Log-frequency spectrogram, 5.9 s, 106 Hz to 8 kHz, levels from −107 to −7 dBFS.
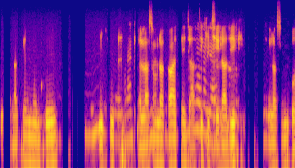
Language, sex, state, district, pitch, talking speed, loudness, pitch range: Bengali, male, West Bengal, Malda, 115 Hz, 100 wpm, -22 LUFS, 110-165 Hz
